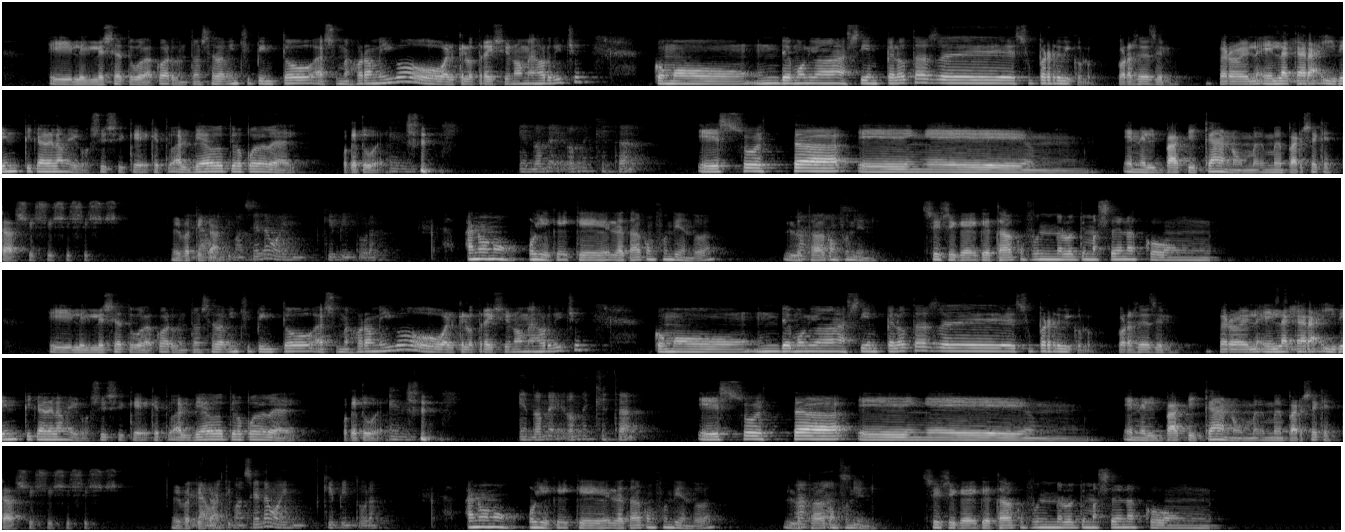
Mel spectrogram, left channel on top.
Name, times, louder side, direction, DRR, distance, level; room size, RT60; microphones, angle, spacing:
voice 1, 0.5-10.9 11.2-11.7 12.2-16.3 16.8-17.9 20.4-21.1 21.3-24.3 24.6-28.0 28.5-29.0 31.5-34.0 34.6-35.5 36.0-38.9, left 1 dB, 15° left, 10 dB, 0.4 m, -26 dB
voice 2, 18.6-19.8 28.6-30.6 34.7-35.4, right 3 dB, 45° right, 3 dB, 1.0 m, -36 dB
11.5 x 4.8 x 2.7 m, 0.71 s
head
